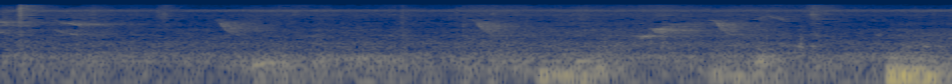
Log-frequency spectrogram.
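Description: A bird calling repeatedly with short, faint, falling whistles, about one a second, over low outdoor background noise. A brief low rumble comes near the end.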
